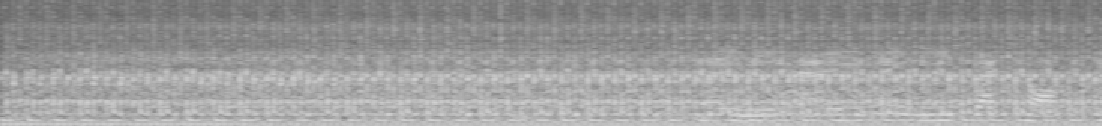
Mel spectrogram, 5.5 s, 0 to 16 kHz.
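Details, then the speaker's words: 2009 Toyota Commuter van, 2.5 D4D diesel, heard with the engine bay open: an even, steady clatter at warm idle with a smooth beat and no knocks or misses. The engine is described as quiet, dry and without vapour; healthy idle. "นี่ครับเครื่องเงียบๆนิ่งๆนะครับไม่มีเยอะนะครับแห้งๆนะครับ"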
